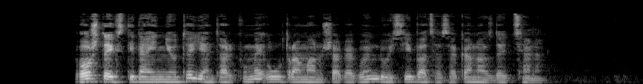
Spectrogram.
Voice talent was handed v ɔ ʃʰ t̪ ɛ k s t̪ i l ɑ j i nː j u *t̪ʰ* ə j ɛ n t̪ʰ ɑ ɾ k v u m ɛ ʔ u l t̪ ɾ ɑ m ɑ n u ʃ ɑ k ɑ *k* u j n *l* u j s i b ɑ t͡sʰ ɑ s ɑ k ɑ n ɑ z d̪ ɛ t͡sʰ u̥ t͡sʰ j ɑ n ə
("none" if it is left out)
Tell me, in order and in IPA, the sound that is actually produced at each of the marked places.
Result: t̪ʰ, ɡ, l

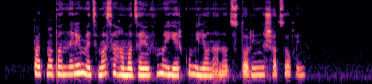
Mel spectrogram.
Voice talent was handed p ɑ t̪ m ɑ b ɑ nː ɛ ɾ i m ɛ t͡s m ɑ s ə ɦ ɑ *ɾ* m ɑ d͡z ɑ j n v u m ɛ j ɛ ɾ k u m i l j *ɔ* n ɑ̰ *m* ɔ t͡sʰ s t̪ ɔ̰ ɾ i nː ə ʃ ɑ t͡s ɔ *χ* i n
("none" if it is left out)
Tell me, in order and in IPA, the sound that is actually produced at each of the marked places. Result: none, ɔ, n, ʁ

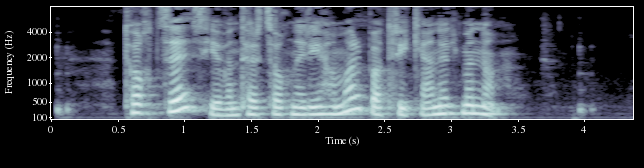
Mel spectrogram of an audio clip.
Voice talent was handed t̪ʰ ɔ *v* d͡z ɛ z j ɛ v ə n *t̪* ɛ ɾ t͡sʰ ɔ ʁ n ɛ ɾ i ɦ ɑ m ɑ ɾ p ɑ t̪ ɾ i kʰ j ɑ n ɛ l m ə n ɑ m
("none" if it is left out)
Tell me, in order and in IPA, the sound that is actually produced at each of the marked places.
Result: ʁ, t̪ʰ

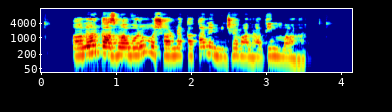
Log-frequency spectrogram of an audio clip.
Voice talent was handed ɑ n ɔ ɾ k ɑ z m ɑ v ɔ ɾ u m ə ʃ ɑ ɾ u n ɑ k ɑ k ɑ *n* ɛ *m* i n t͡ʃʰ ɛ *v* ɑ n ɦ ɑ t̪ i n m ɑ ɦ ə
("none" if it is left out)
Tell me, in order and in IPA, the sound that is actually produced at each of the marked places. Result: n, m, v

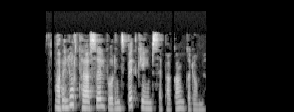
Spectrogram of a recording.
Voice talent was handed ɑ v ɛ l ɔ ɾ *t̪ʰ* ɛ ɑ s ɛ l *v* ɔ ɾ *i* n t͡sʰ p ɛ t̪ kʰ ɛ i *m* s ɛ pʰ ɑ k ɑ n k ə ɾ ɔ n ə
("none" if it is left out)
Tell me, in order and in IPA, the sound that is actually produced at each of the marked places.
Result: t̪ʰ, v, i, m

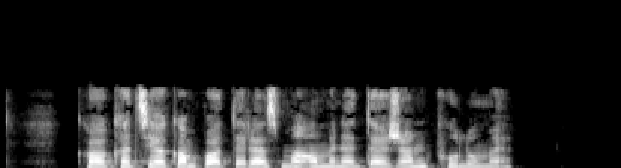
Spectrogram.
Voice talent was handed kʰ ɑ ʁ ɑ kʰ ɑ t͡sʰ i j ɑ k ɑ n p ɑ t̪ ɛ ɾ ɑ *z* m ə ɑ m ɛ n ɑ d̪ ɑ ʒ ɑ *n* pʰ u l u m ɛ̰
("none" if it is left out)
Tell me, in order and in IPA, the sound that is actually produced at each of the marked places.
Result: z, n

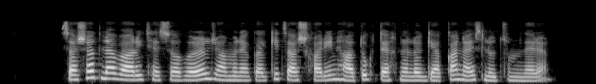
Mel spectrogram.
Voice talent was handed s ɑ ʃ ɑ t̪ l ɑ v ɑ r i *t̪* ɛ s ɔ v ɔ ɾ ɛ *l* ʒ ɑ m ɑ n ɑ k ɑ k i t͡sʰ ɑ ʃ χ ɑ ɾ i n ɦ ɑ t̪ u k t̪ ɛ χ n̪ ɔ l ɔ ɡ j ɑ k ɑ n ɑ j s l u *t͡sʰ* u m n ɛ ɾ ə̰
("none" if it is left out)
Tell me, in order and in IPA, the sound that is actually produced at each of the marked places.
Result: t̪ʰ, l, t͡s

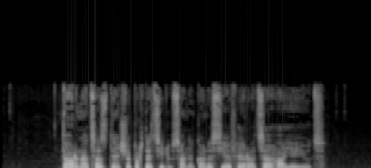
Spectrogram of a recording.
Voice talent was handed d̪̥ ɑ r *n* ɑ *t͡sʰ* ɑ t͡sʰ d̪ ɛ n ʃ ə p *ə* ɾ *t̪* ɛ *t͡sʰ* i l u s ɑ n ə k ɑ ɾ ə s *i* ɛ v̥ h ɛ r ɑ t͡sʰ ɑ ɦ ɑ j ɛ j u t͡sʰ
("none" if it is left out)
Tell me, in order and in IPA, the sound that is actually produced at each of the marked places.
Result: n, t͡sʰ, ə, t̪, t͡sʰ, j

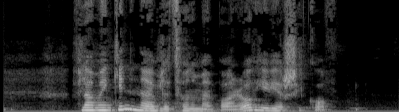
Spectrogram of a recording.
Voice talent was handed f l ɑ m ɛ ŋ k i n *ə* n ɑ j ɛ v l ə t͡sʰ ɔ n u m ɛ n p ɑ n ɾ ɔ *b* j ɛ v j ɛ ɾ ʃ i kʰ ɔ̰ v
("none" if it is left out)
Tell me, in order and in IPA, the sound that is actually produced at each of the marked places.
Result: ə, v

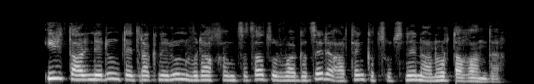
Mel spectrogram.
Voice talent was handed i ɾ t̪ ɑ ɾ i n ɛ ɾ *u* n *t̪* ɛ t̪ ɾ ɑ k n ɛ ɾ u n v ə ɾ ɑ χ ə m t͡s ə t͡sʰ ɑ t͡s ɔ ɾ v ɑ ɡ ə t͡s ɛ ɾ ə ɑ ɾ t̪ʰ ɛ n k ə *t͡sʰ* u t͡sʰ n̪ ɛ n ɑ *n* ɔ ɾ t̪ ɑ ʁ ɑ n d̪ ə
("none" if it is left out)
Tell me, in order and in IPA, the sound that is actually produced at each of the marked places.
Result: u, t̪, t͡sʰ, n

